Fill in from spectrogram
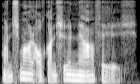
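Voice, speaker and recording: A man voicing a cheeky, wild little schoolgirl in a children's storybook reading, high and brash. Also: wildly swooping pitch, extremely slow, vocal fry, sharp tone, no echo, clean studio sound, heavily acted.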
